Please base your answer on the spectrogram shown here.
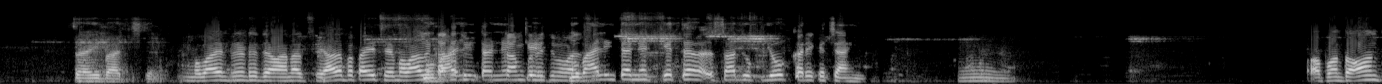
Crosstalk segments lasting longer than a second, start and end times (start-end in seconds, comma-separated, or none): none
